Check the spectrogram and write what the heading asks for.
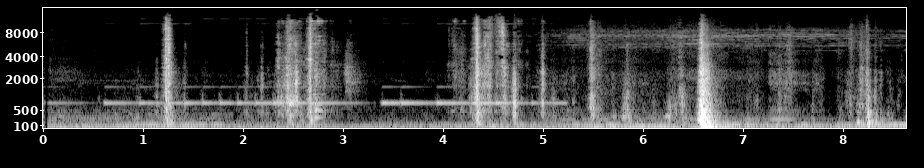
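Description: Truck's electric fuel pump priming with a steady whine, twice in a row, about two seconds each, as the ignition key is cycled on to pressurise the fuel system. Light clicks from the key and switches, and a single loud thunk about two-thirds of the way through.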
